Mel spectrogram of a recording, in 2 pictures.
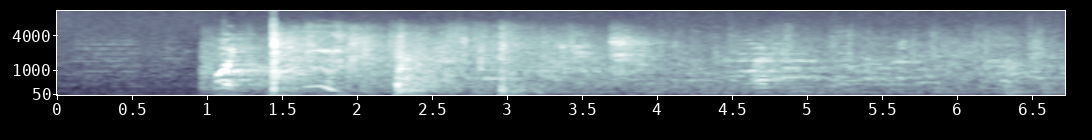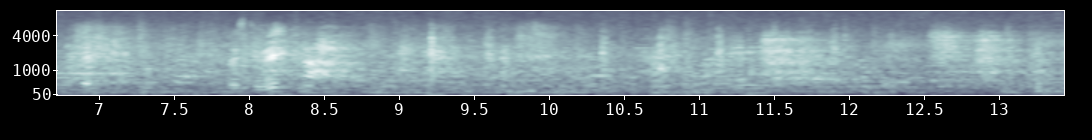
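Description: Boxing gloves thud against a heavy punching bag.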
